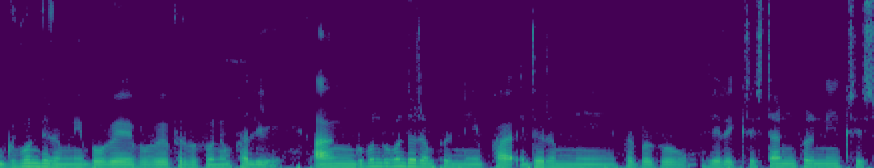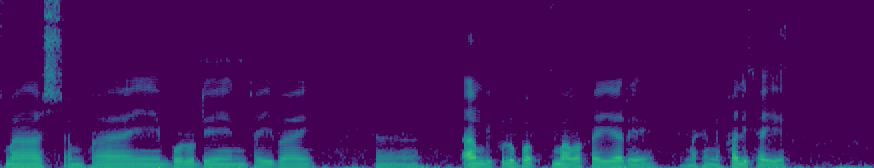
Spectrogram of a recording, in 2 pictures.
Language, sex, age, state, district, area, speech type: Bodo, male, 18-30, Assam, Kokrajhar, rural, spontaneous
